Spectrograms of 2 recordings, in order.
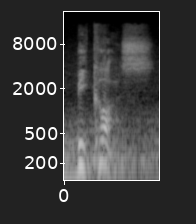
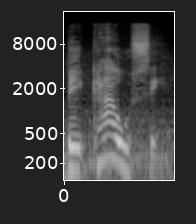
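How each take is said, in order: First: BECAUSE said as "bi-kos"; teacher's careful BECAUSE, "bikós"; correct pronunciation. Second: BECAUSE read as written in Spanish, "be-ca-u-se"; BECAUSE in Spanish letter sounds; spelling pronunciation. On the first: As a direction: model BECAUSE in two syllables, silent final E. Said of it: "pero se pronuncia". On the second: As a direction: sound out every vowel of BECAUSE slowly. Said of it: "Se escribe". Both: Shown as a demonstration.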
